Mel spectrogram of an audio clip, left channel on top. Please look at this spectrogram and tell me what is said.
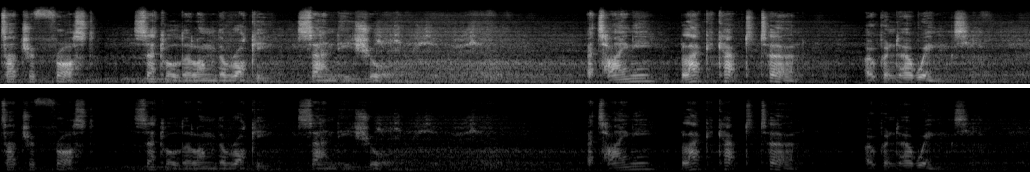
of frost settled along the rocky, sandy shore. A tiny, black-capped tern opened her wings.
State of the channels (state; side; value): quieter; right; 21.4 dB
